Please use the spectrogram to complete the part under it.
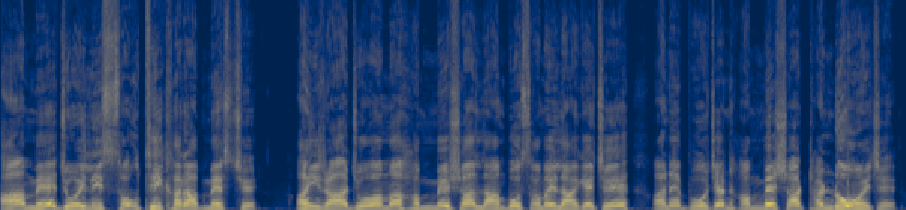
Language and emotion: Gujarati, angry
